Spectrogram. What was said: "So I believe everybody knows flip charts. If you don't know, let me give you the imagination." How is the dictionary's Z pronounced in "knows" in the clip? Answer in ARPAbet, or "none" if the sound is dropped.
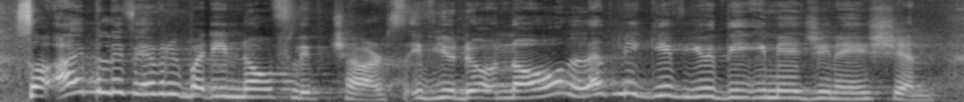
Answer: none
